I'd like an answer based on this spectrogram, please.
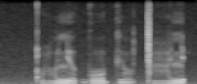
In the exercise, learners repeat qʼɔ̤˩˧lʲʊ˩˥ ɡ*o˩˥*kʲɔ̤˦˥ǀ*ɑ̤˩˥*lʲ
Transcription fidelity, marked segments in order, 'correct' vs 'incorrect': correct, incorrect

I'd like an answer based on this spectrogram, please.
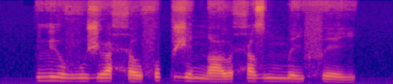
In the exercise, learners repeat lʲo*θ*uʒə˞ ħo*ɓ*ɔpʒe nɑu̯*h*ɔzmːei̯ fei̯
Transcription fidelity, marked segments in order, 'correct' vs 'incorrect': incorrect, incorrect, incorrect

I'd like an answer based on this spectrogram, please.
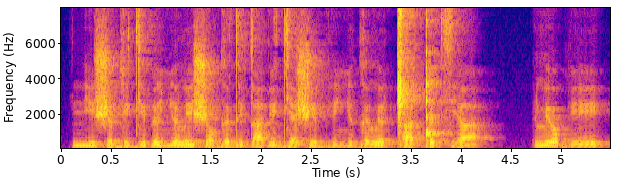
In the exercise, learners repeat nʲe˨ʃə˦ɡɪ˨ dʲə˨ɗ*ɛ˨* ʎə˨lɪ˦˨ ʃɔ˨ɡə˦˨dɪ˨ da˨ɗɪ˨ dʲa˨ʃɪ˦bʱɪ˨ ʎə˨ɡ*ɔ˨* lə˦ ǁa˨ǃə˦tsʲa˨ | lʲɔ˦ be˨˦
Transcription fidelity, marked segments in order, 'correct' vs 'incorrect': incorrect, incorrect

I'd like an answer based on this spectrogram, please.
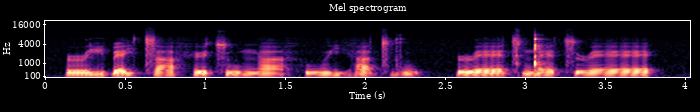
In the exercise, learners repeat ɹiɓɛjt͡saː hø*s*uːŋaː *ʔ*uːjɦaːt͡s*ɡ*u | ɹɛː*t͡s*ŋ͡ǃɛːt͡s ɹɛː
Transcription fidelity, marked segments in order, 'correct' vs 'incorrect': incorrect, incorrect, correct, correct

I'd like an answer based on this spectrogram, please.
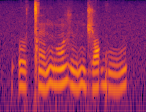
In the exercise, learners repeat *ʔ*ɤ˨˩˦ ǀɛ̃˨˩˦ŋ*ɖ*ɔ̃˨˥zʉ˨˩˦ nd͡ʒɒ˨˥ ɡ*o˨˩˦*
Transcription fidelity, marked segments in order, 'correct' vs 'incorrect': correct, incorrect, incorrect

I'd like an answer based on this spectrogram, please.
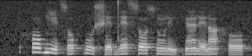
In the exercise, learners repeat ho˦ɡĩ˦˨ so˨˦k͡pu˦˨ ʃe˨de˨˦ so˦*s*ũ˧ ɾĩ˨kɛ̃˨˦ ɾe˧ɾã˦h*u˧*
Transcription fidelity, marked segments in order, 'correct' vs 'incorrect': correct, incorrect

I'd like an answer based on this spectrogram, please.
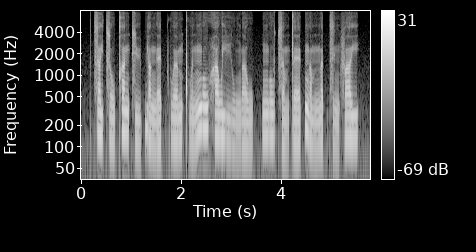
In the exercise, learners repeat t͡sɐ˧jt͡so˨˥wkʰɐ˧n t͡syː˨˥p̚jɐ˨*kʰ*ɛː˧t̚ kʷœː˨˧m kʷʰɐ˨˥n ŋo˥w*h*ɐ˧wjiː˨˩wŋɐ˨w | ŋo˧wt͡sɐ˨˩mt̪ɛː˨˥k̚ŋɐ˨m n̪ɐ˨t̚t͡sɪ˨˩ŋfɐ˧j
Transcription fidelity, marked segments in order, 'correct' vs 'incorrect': incorrect, correct

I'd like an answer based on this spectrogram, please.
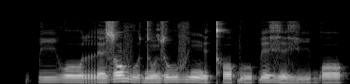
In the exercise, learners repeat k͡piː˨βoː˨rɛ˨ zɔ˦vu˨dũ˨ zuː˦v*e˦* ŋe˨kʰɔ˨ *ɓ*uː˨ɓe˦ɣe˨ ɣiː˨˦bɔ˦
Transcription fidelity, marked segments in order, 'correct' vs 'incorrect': incorrect, correct

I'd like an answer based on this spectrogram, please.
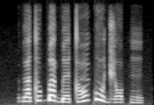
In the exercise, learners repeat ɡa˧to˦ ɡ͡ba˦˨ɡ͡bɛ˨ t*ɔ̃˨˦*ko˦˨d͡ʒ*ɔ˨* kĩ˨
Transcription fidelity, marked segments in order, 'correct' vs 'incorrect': correct, correct

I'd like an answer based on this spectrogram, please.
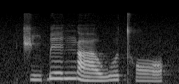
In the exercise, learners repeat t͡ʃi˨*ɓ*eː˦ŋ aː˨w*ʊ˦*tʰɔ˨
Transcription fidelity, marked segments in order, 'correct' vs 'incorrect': correct, correct

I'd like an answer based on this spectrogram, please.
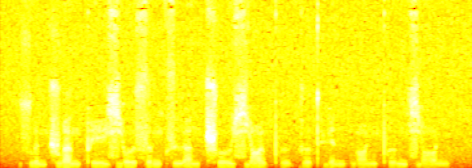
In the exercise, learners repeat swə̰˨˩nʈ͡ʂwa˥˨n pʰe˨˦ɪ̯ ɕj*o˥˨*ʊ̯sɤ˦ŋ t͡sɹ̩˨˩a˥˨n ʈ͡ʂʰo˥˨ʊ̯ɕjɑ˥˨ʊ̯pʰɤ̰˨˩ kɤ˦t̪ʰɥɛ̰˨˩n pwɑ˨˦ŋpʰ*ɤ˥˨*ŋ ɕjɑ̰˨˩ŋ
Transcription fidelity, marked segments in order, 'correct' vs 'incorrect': correct, correct

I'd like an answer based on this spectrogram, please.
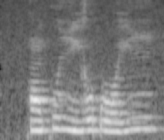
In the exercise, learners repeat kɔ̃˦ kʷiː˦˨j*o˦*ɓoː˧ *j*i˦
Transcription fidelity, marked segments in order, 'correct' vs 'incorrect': correct, correct

